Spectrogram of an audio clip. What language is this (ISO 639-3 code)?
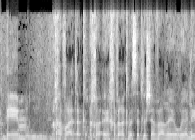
heb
